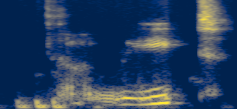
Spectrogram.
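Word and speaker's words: tallit: Talit. Talit. What's talit? Talit. Talis.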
